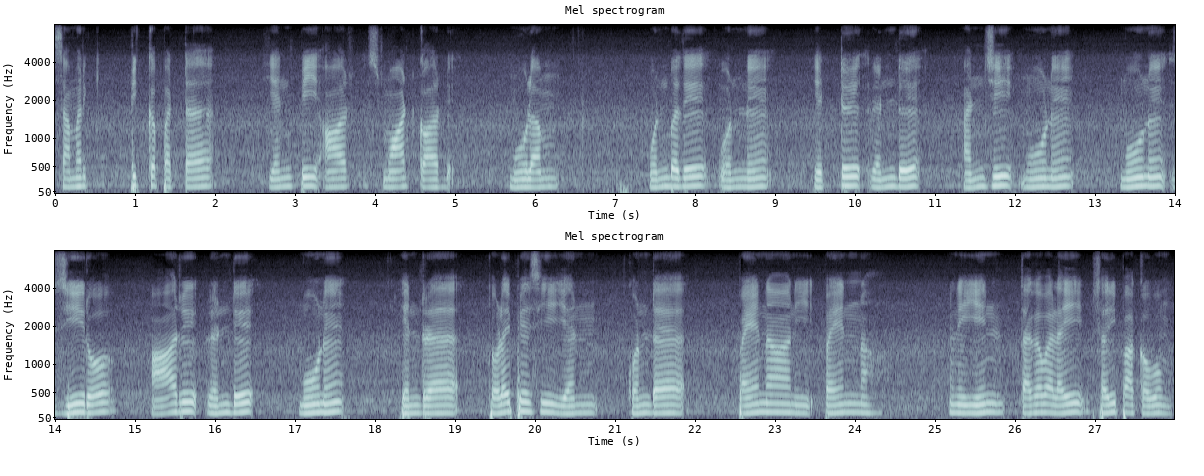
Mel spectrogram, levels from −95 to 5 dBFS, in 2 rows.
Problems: none marked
